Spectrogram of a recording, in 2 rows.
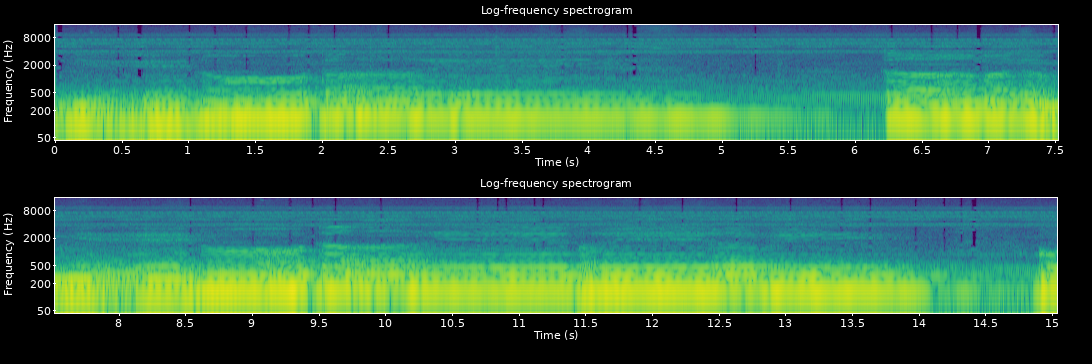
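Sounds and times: man chanting in long notes: 0.0 - 5.3, 6.2 - 15.0.

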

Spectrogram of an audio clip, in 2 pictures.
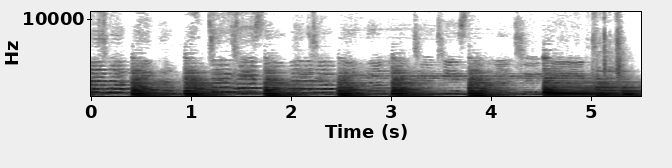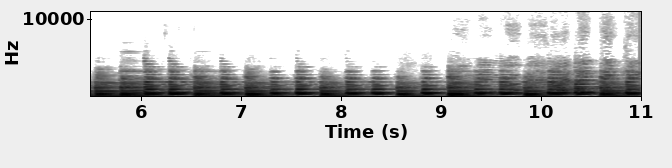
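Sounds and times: piano playing repeated chords: 0.0 - 11.0.

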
